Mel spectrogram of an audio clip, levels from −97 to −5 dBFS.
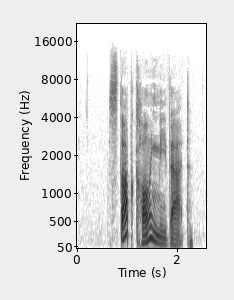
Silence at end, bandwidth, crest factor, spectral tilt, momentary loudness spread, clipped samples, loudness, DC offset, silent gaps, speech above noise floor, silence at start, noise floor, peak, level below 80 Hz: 0.3 s; 14 kHz; 22 dB; -5 dB/octave; 16 LU; under 0.1%; -25 LUFS; under 0.1%; none; 45 dB; 0.65 s; -71 dBFS; -6 dBFS; -64 dBFS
